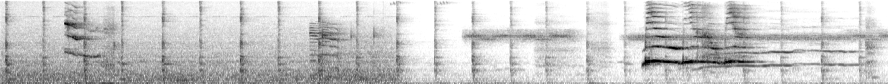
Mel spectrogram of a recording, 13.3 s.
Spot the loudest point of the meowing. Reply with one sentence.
The loudest moment of the meowing is at 10 seconds.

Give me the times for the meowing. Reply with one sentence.
You can hear the meowing from 0.9 to 1.8 s, from 4.6 to 5.8 s and from 9.6 to 11.3 s.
